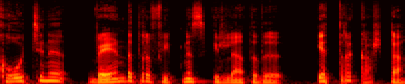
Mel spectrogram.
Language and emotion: Malayalam, disgusted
